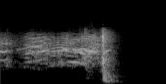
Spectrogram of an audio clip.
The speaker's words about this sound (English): Just hang on to the phone a minute while I close the door here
